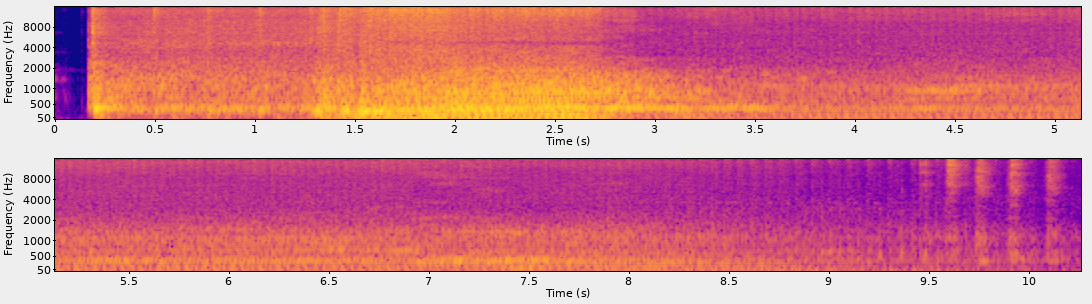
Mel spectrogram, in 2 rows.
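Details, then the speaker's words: Dixon 2042 riding mower, 20 hp engine, after tune-up for turns-over-but-won't-start and fresh oil (about 1.5 quarts): quick cranking, catches with a loud burst, settles to smooth even idle; normal start and idle. "it it's right on full and just double check everything for leaks and stuff it sounds really good"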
